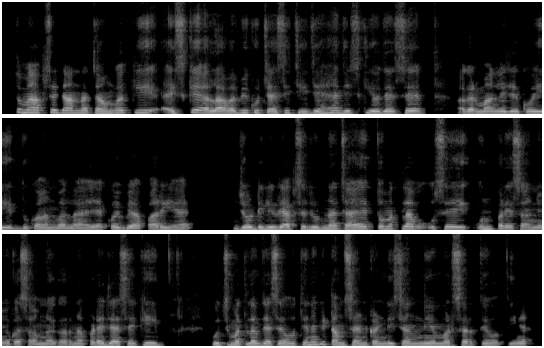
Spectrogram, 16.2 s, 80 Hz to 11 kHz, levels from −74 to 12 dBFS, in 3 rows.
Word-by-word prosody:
तो 285 Hz, -, -2 dB
मैं 255 Hz, -, +4 dB
आपसे 245 Hz, +1 st, +2 dB
जानना 110 Hz, -, +3 dB
चाहूँगा 205 Hz, +4 st, +1 dB
की 245 Hz, 0 st, -1 dB, 0.3 s
इसके 205 Hz, +6 st, +1 dB
अलावा 185 Hz, -5 st, +4 dB
भी 235 Hz, -, +1 dB
कुछ 235 Hz, -1 st, -5 dB
ऐसी 200 Hz, +3 st, -1 dB
चीज़ें 200 Hz, -1 st, -1 dB
हैं 235 Hz, +2 st, 0 dB
जिसकी 205 Hz, +1 st, 0 dB
वजह 195 Hz, -1 st, +3 dB
से 210 Hz, +3 st, +2 dB, 0.4 s
अगर 180 Hz, 0 st, +2 dB
मान 175 Hz, -1 st, +1 dB
लीजिए 180 Hz, +1 st, +1 dB
कोई 185 Hz, 0 st, +3 dB
दुकान 160 Hz, 0 st, -3 dB
वाला 155 Hz, 0 st, -2 dB
है 160 Hz, +1 st, -2 dB
या 170 Hz, -, -1 dB
कोई 175 Hz, 0 st, +1 dB
व्यापारी 165 Hz, +5 st, 0 dB
है 165 Hz, +1 st, -4 dB, 0.5 s
जो 205 Hz, +1 st, +5 dB
डिलिवरी 200 Hz, +2 st, +3 dB
ऐप -, -, +3 dB, 0.2 s
जुड़ना 195 Hz, -1 st, +2 dB
चाहे 200 Hz, +3 st, +2 dB
तो 225 Hz, -, +2 dB
मतलब 225 Hz, 0 st, +1 dB, 0.2 s
उसे 215 Hz, +1 st, +1 dB, 0.2 s
उन 205 Hz, +1 st, -1 dB
परेशानियों 180 Hz, -1 st, -2 dB
का 180 Hz, -, -1 dB
सामना 160 Hz, -1 st, -3 dB
करना 170 Hz, 0 st, -4 dB
पड़े 190 Hz, +4 st, +2 dB
जैसे 185 Hz, 0 st, +2 dB
कि 205 Hz, +2 st, 0 dB, 0.6 s
कुछ 195 Hz, +4 st, -1 dB
मतलब 195 Hz, 0 st, +2 dB
जैसे 185 Hz, +1 st, +1 dB
होती 190 Hz, +3 st, -1 dB
है -, -, +1 dB
ना 255 Hz, -, +1 dB
कि 290 Hz, -, -2 dB
टर्म्स 205 Hz, -3 st, 0 dB
एंड 200 Hz, -1 st, 0 dB
कंडीशन 190 Hz, 0 st, 0 dB
नियम 185 Hz, 0 st, 0 dB
और 185 Hz, -, -2 dB
शर्तें 180 Hz, 0 st, -2 dB
होती 170 Hz, 0 st, -5 dB
हैं 180 Hz, -, -2 dB
190 Hz, 215 wpm, -24 LUFS, 175-205 Hz, 0.6 s, जो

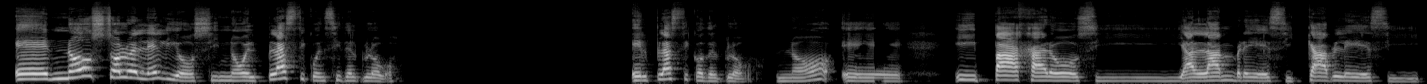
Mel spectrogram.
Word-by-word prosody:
Eh, 245 Hz, +1 st, +6 dB
no 305 Hz, +9 st, +5 dB
solo 335 Hz, -4 st, +4 dB
el 285 Hz, -4 st, +4 dB
helio, 255 Hz, -, -1 dB
sino 180 Hz, +1 st, -4 dB
el 170 Hz, -1 st, -3 dB
plástico 255 Hz, +1 st, +1 dB
en 170 Hz, -, -9 dB
sí 175 Hz, +4 st, -10 dB
del 175 Hz, -2 st, -8 dB
globo. 145 Hz, -3 st, -9 dB, 2.3 s
El 185 Hz, 0 st, -1 dB
plástico 240 Hz, -6 st, -2 dB
del 155 Hz, -2 st, -7 dB
globo, 135 Hz, -3 st, -11 dB
¿no? 155 Hz, +8 st, -8 dB
Eh, 155 Hz, -2 st, -7 dB, 0.5 s
y 215 Hz, -1 st, -6 dB, 0.2 s
pájaros, 185 Hz, -5 st, +4 dB
y 160 Hz, -1 st, -13 dB
alambres, 170 Hz, -1 st, -1 dB
y 150 Hz, -2 st, -13 dB
cables, 170 Hz, -2 st, -2 dB
y 135 Hz, -2 st, -17 dB
175 Hz, 105 wpm, -20 LUFS, 160-215 Hz, 2.3 s, Eh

